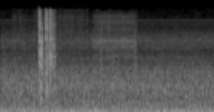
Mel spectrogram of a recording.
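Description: A single camera shutter click about half a second in, over the steady low rumble of a car's interior.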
